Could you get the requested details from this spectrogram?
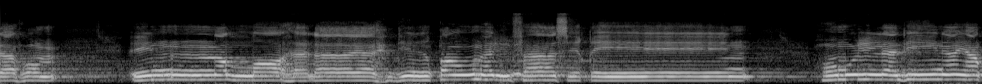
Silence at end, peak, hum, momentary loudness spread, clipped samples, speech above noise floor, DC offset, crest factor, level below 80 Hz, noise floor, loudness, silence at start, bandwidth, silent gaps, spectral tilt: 0 s; -10 dBFS; none; 7 LU; under 0.1%; 23 dB; under 0.1%; 8 dB; -60 dBFS; -41 dBFS; -18 LUFS; 0 s; 11 kHz; none; -6 dB/octave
